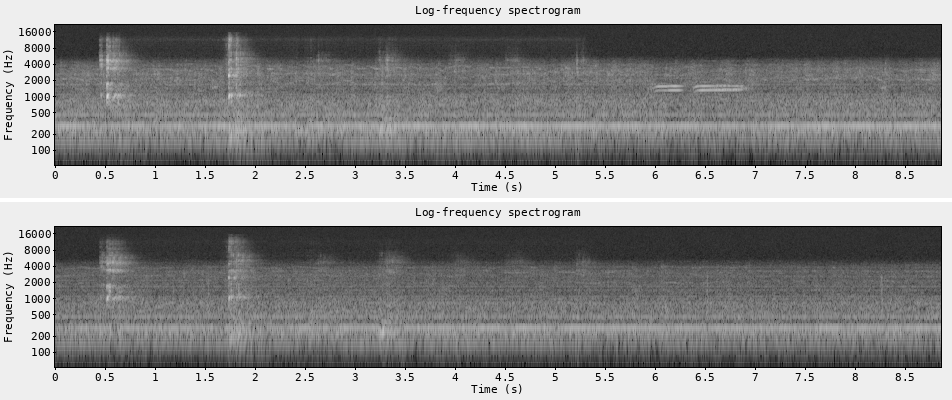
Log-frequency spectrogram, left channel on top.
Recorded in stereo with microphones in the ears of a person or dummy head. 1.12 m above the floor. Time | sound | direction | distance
0.4 | chewing | 35° left (ahead or behind) | 7.5 m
